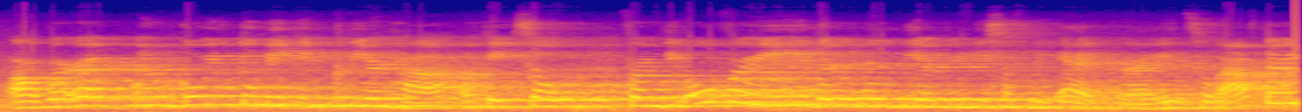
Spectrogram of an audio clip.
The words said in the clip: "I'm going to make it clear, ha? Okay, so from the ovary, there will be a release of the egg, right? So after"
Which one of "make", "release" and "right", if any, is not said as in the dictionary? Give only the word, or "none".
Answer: release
